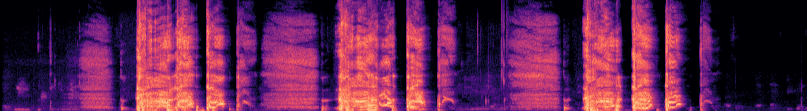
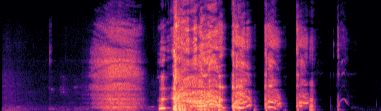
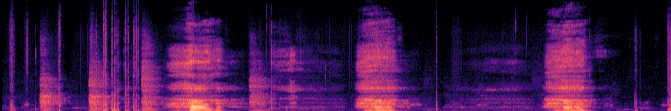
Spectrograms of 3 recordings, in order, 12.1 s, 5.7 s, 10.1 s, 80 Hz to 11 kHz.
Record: three_cough_length: 12.1 s
three_cough_amplitude: 32768
three_cough_signal_mean_std_ratio: 0.48
cough_length: 5.7 s
cough_amplitude: 32768
cough_signal_mean_std_ratio: 0.44
exhalation_length: 10.1 s
exhalation_amplitude: 31697
exhalation_signal_mean_std_ratio: 0.33
survey_phase: beta (2021-08-13 to 2022-03-07)
age: 45-64
gender: Male
wearing_mask: 'No'
symptom_cough_any: true
symptom_runny_or_blocked_nose: true
symptom_sore_throat: true
symptom_headache: true
symptom_onset: 4 days
smoker_status: Never smoked
respiratory_condition_asthma: false
respiratory_condition_other: false
recruitment_source: Test and Trace
submission_delay: 1 day
covid_test_result: Positive
covid_test_method: RT-qPCR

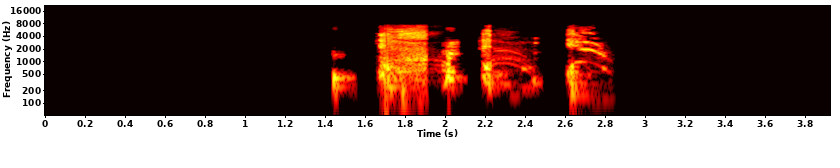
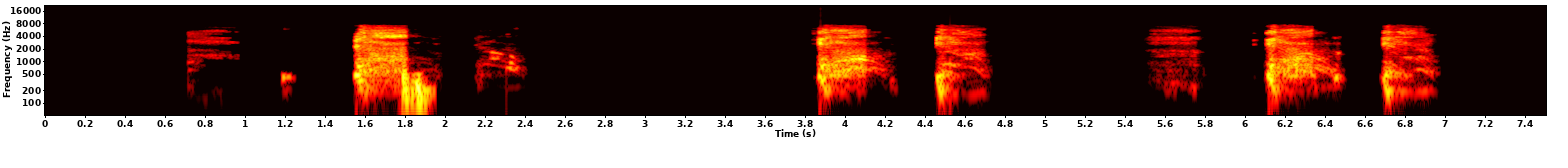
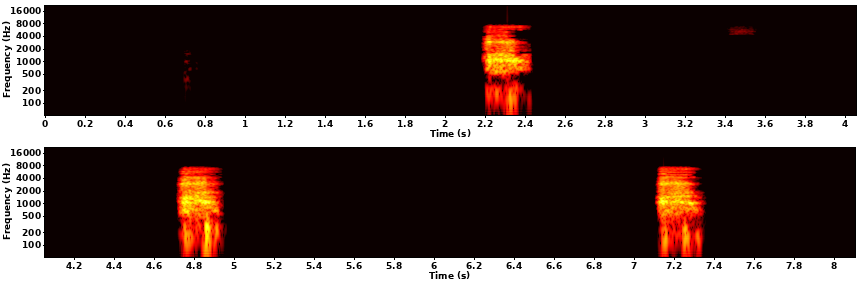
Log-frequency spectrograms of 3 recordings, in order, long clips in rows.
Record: cough_length: 3.9 s
cough_amplitude: 32597
cough_signal_mean_std_ratio: 0.31
three_cough_length: 7.5 s
three_cough_amplitude: 32768
three_cough_signal_mean_std_ratio: 0.33
exhalation_length: 8.1 s
exhalation_amplitude: 32767
exhalation_signal_mean_std_ratio: 0.21
survey_phase: beta (2021-08-13 to 2022-03-07)
age: 18-44
gender: Female
wearing_mask: 'No'
symptom_none: true
smoker_status: Ex-smoker
respiratory_condition_asthma: false
respiratory_condition_other: false
recruitment_source: REACT
submission_delay: 3 days
covid_test_result: Negative
covid_test_method: RT-qPCR
influenza_a_test_result: Negative
influenza_b_test_result: Negative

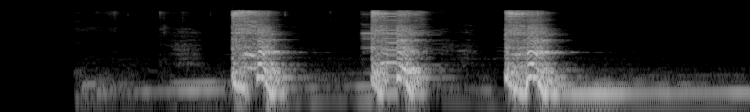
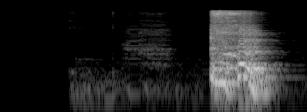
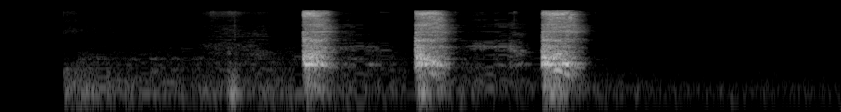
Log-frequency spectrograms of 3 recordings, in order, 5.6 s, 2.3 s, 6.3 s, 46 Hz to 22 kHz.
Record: three_cough_length: 5.6 s
three_cough_amplitude: 21887
three_cough_signal_mean_std_ratio: 0.49
cough_length: 2.3 s
cough_amplitude: 21331
cough_signal_mean_std_ratio: 0.38
exhalation_length: 6.3 s
exhalation_amplitude: 19996
exhalation_signal_mean_std_ratio: 0.29
survey_phase: beta (2021-08-13 to 2022-03-07)
age: 65+
gender: Male
wearing_mask: 'No'
symptom_none: true
smoker_status: Ex-smoker
respiratory_condition_asthma: false
respiratory_condition_other: false
recruitment_source: REACT
submission_delay: 0 days
covid_test_result: Negative
covid_test_method: RT-qPCR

